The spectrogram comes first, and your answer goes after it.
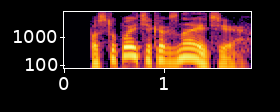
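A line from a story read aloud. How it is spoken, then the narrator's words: Sighing. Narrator (Russian): вздохнул Гензел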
